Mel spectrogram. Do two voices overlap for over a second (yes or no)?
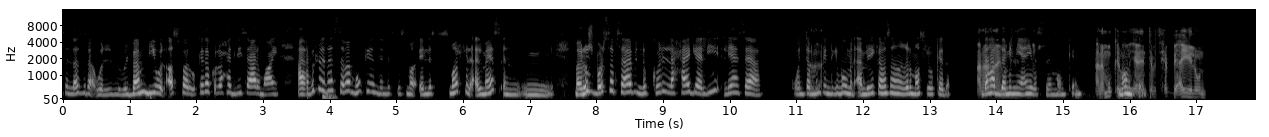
no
